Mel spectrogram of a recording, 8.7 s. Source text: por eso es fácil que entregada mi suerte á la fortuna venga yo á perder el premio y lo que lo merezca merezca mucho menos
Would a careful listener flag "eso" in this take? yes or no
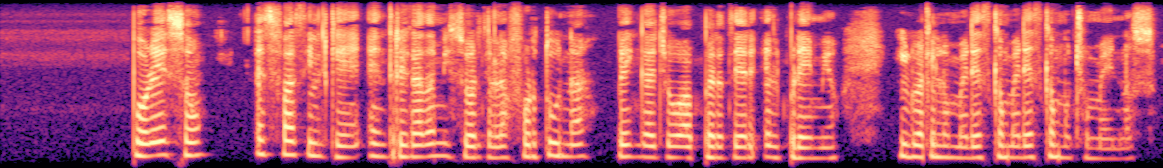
no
